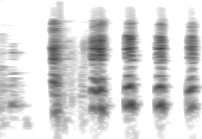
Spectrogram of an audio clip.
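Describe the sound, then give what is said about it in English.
A person's voice imitates a cat's meow with a quick run of about five short, evenly spaced meow-like syllables, fairly loud, with no other sounds around. “Just making the meow sound.”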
